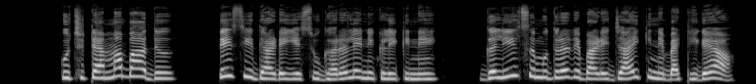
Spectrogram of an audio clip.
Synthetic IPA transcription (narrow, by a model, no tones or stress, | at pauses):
kʊt͡ʃʰʈɛːmãbaːd̪ | t̪eːsid̪ʱjaːɽejiːsuɡʱɐɾalenɪkɭikɪne | ɡɐliːlsɐmʊd̪ɾaɾebaːɽed͡ʒaːikɪnebɛːʈʰiɡɐjaː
